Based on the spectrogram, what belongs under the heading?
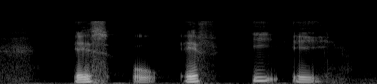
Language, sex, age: Danish, male, 39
